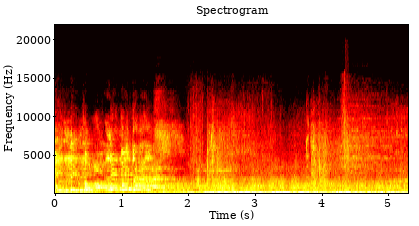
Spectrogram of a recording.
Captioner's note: shouting in foreign language; electricity crackles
